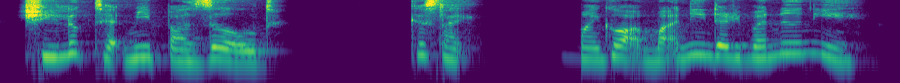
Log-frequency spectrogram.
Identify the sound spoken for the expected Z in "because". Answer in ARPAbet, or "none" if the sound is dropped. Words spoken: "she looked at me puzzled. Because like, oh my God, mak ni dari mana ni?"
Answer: S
